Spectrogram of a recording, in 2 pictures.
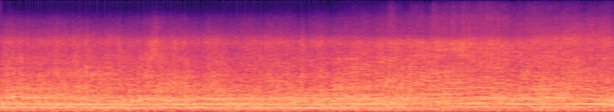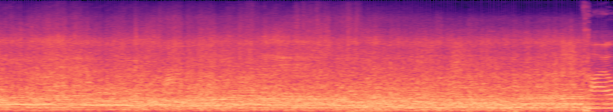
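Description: Race cars speed around the Monarch Motor Speedway oval, a dense, constant roar of engines at full throttle with a race announcer talking over it throughout.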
